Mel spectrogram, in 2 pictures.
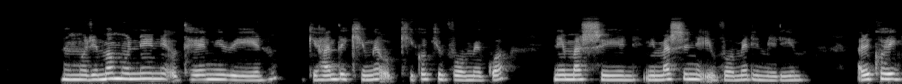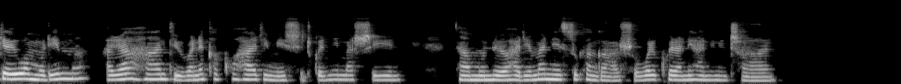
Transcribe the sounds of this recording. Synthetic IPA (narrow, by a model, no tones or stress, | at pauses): numuɾimamuniniʔṵtʰe̞jeniβiːn̥hu | ɡ̥iɦaːndikʰimŋwḛkʰiɡo̞kivoːme̞ɡwa | nimaʃiːninimaʃiːnḭʔḭvo̞me̞ɾimiɾima̰ː | ɾikʰo̞hiɡɟajuwo̞muɾimahaɾiaɦaːndiβiβo̞ne̞kakʰo̞ɦaɾimiʃid͡ʒɡwe̞nimaʃiːne | n̥hamuːn̥hujoɦaɾimanisukaŋɡahaʃo̞βoɾekuβeːɾaniɦaninit͡ʃaːne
